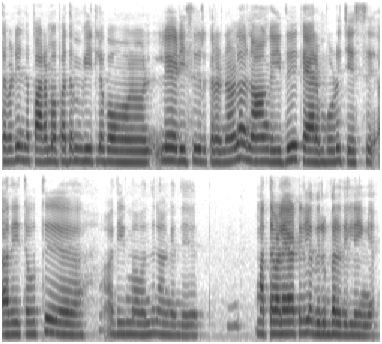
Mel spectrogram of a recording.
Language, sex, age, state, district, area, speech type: Tamil, female, 45-60, Tamil Nadu, Tiruppur, rural, spontaneous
